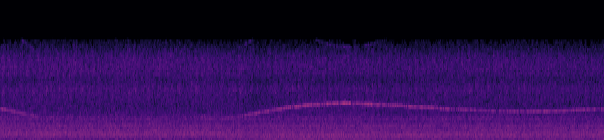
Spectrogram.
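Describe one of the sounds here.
A truck engine drones steadily and grows louder.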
